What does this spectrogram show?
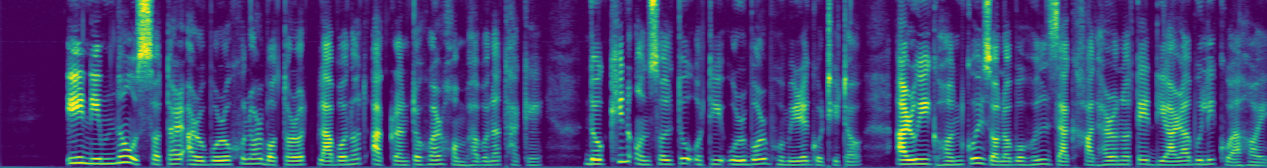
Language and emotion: Assamese, neutral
